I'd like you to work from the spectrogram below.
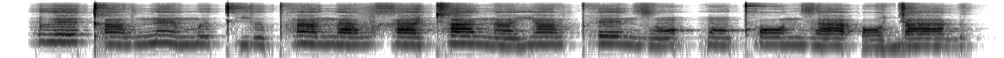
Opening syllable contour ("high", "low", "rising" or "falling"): high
